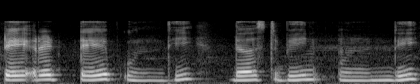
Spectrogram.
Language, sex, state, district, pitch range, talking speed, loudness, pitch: Telugu, female, Andhra Pradesh, Sri Satya Sai, 195-225 Hz, 100 wpm, -18 LUFS, 205 Hz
